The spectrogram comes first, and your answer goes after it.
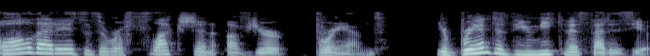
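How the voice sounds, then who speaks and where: With an American accent, a woman speaks at a medium pitch in a dark, mellow tone with very wide pitch swings, the sound dry and close with no echo. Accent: New York accent, slightly tempered. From New York. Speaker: marketing strategy consultant. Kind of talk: interview. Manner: fast-talking.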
